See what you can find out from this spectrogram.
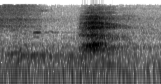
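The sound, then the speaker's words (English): A single deep breath, drawn sharply like a gasp, rises briefly out of a steady low background hiss and fades within about half a second. “Come on, take a deep breath.”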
